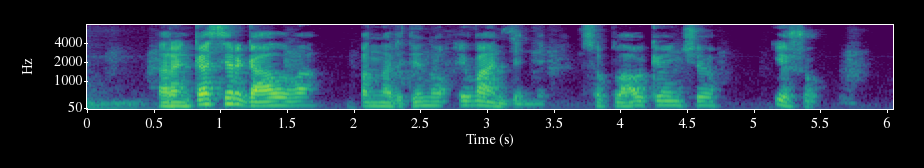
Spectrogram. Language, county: Lithuanian, Šiauliai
